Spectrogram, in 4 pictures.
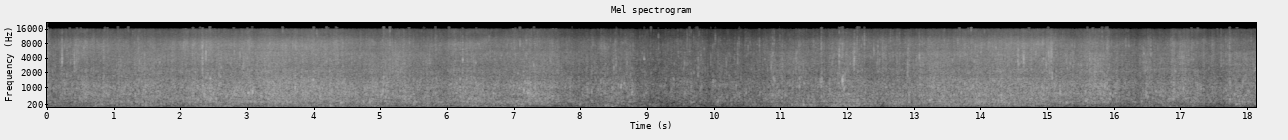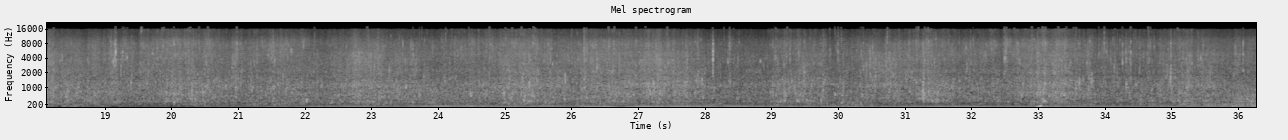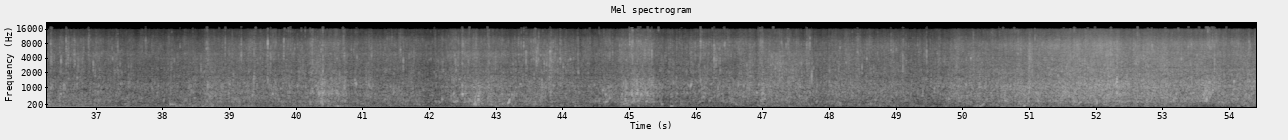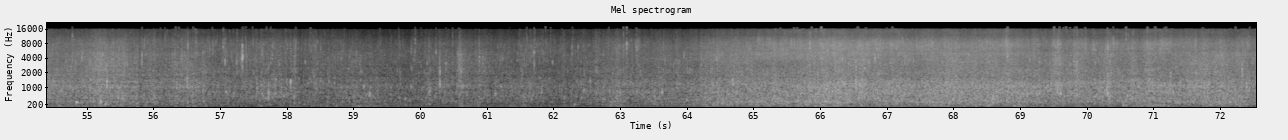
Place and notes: Waves crashing against a rocky shoreline at Lake Biwa north of Chomeiji.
